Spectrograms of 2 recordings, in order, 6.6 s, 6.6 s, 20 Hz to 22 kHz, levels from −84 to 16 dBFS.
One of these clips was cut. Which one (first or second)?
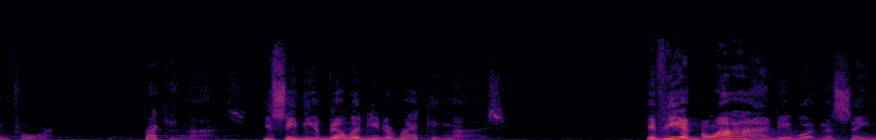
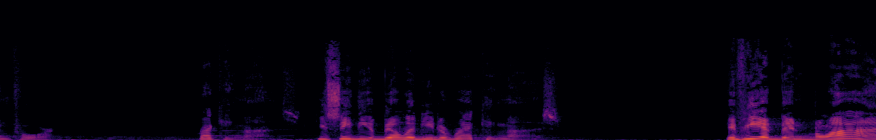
first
